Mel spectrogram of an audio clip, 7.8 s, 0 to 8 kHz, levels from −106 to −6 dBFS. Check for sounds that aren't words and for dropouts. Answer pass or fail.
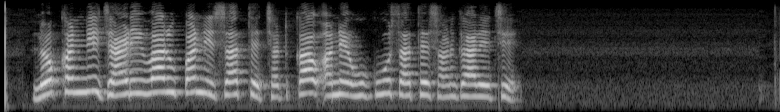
pass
